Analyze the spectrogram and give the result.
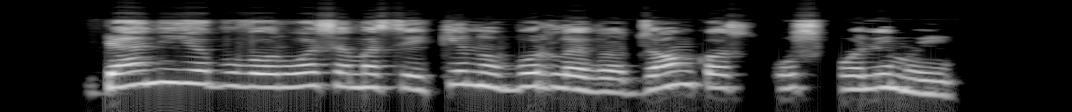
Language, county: Lithuanian, Kaunas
